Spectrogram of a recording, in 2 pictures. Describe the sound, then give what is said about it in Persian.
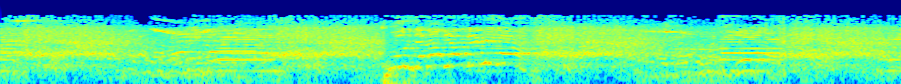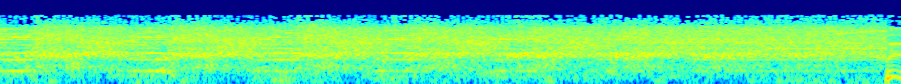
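A large stadium crowd of Padideh Mashhad football fans chants loudly and continuously in Icelandic style, many voices roaring together in unison with occasional sharper collective shouts rising above the steady din. “آها، میفرمایند سقوط نمیکنه چون طرفداراش ایسلندی تشویقش میکنن.”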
